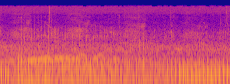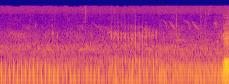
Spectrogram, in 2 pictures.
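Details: A male cheetah at Cheetah Experience, South Africa, purrs steadily in a deep, rhythmic rumble pulsing several times a second. He is greeting a familiar person lying down beside him during a reunion.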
